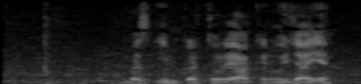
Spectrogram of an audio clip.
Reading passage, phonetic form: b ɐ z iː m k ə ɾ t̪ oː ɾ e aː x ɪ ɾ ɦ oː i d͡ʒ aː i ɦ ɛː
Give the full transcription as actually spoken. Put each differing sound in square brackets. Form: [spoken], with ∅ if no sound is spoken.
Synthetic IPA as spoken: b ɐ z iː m k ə ɾ t̪ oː ɾ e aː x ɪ ɾ ɦ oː i d͡ʒ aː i ɦ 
